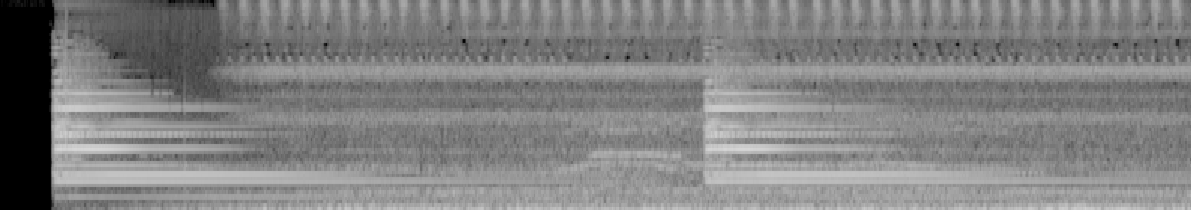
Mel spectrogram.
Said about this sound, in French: une à une, ces interruptions s'éteignirent, et un calme absolu s'installa, coupé seulement par l'horloge de l'église qui nous renseignait sur l'avance de la nuit, et par le murmure et les froissements d'une petite pluie fine tombant sur le feuillage.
